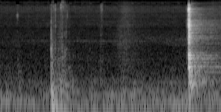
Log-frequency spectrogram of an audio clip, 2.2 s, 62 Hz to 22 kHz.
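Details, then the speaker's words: 2009 Subaru Legacy front passenger-side sway bar end link, loose at the ball joint though the nut is tight: two sharp isolated clunks as the front end is rocked; worn end link causing front chassis noise. "the sway bar is loose on the end of that ball joint right there but the nut is tight and this makes the awfulest noise when you're moving the car around"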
